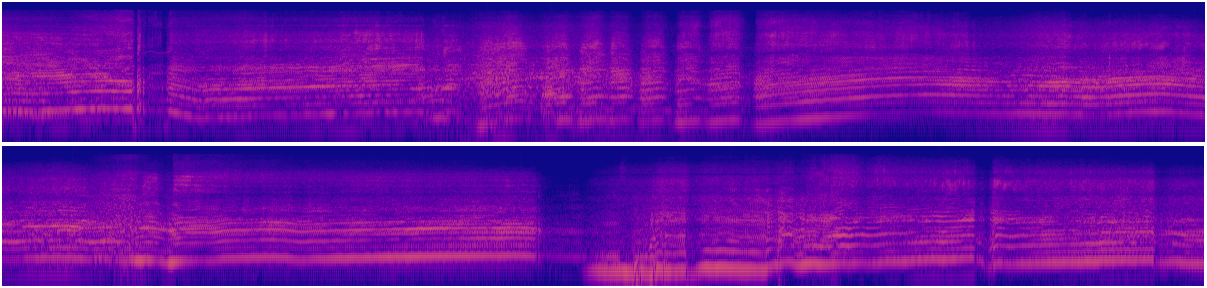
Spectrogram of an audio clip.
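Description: Rally car engines revving hard through a series of passes, their pitch climbing and dropping again and again with gear changes, lifts and braking into corners.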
